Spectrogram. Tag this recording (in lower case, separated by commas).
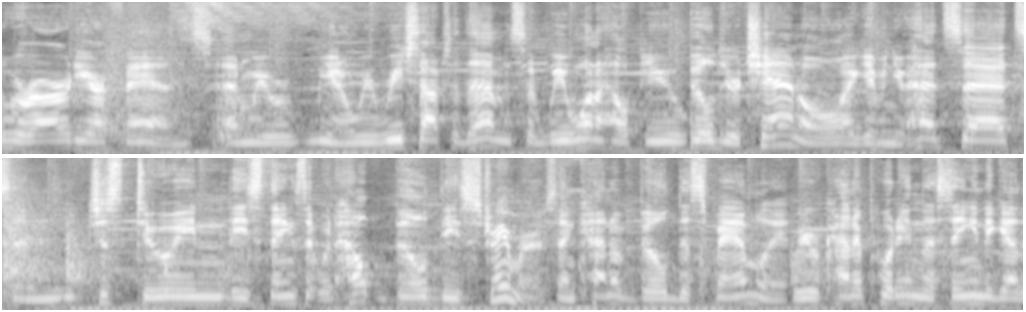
music, speech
